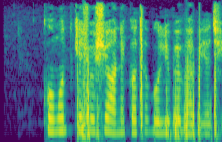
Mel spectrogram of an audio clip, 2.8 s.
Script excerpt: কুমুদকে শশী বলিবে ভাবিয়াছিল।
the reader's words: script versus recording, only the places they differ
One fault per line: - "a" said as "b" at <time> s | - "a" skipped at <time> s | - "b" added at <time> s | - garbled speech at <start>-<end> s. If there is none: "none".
- "অনেক কথা" added at 1.4 s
